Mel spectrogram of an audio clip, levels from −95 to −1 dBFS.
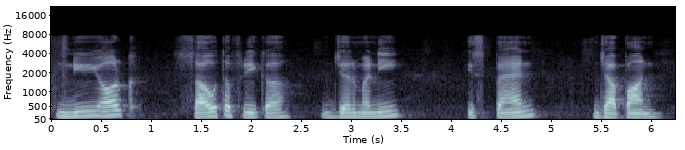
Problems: constant background noise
